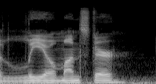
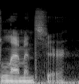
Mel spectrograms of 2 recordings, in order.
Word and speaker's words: Leominster: it's like when people from not Massachusetts try to pronounce Massachusetts towns, and they call, like, Leominster Leo Munster. Uh-huh. And it's just, no, it's Leominster.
